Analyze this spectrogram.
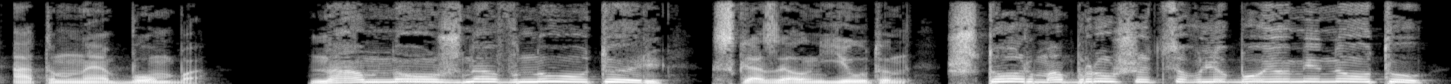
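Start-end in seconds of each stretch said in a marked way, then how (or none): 1.5-3.3 high, loud, slow urgent plea. Acted. Boys panic in a storm. 4.7-7.2 high urgent warning. Acted. Boys panic in a storm.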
